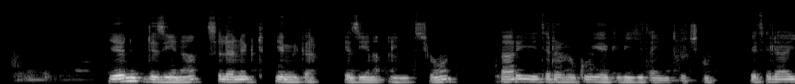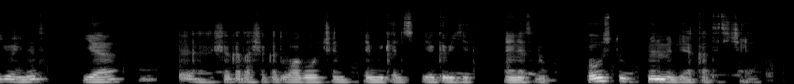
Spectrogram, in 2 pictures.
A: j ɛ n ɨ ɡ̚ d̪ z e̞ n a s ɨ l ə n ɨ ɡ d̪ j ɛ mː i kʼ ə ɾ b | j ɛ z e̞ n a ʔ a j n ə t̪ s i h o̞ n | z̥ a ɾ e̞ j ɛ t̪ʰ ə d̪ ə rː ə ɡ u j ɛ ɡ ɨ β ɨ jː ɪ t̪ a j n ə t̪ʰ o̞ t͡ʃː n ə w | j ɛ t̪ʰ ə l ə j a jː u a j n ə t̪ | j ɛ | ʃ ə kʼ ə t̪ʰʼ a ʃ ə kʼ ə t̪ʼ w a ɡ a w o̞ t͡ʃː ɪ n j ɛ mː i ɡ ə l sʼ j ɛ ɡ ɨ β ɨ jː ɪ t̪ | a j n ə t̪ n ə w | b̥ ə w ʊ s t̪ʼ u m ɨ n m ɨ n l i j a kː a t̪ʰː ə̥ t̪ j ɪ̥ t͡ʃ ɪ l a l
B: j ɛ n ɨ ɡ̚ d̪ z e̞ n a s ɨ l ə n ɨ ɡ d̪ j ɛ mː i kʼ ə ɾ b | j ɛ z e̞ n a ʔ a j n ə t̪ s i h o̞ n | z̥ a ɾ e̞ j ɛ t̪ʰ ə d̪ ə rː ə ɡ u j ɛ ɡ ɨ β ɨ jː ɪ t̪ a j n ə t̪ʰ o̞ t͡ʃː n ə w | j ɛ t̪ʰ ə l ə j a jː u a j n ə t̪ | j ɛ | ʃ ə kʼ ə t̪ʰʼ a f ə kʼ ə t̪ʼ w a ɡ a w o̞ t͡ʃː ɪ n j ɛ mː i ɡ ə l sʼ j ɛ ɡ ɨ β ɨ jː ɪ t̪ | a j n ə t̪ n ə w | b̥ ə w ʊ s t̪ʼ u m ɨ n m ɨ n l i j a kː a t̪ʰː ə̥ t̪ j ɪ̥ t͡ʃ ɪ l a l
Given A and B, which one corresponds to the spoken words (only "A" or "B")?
A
